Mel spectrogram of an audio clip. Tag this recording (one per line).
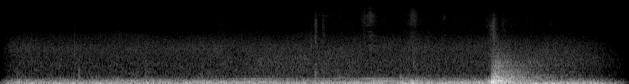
large
steps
